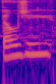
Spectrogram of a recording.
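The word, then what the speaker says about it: Vejle: I can't pronounce the name of the city, but it's like V-E-J-L-E, like Velge.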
